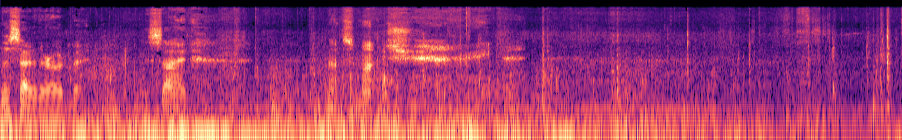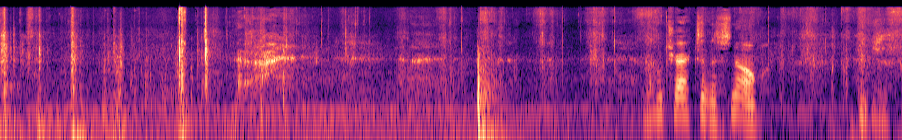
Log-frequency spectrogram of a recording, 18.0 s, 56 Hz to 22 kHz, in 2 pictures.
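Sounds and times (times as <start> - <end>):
pickup truck engine rumbling: 0.0 - 18.0
truck door clicks and knocks: 13.7 - 14.2.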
